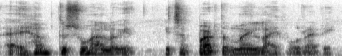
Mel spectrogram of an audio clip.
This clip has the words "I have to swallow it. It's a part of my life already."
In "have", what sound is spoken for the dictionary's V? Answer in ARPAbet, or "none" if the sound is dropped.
P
